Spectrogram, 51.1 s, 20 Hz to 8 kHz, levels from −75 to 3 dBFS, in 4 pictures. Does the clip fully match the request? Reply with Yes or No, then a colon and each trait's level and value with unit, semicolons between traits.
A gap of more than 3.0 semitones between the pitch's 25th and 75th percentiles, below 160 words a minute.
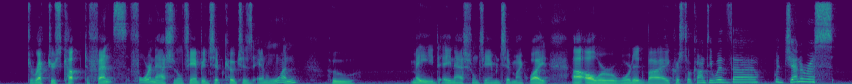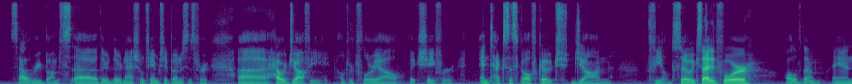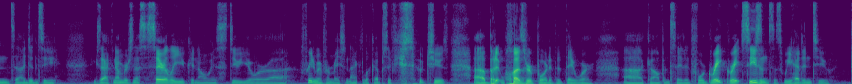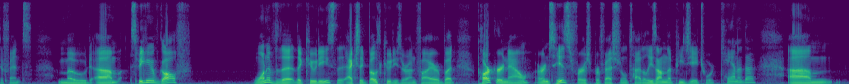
Yes: average, 3.8 semitones; average, 150 wpm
